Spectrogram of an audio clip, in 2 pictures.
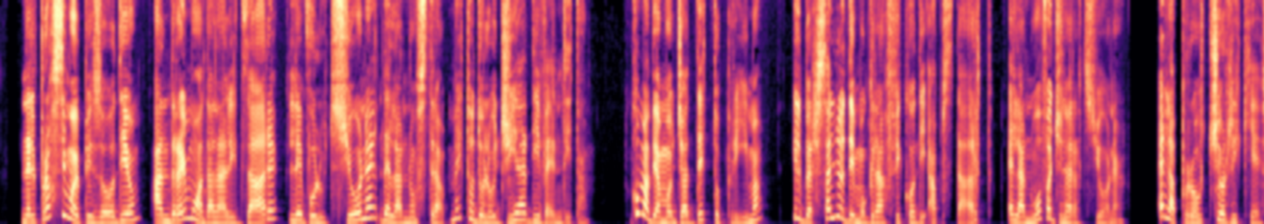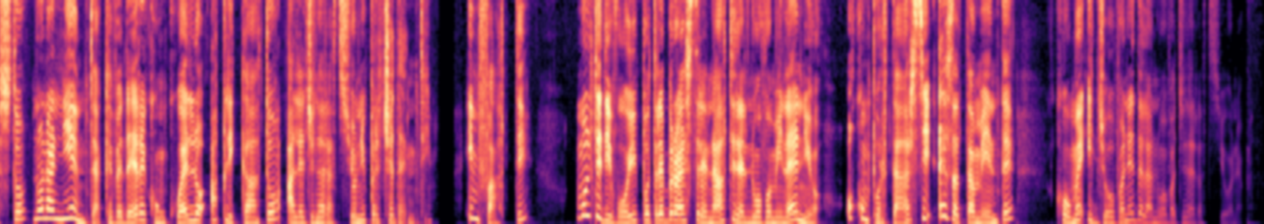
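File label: Italian, female, voice over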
